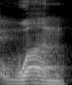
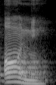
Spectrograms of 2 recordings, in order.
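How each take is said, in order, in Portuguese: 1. Começa com som de 'w'. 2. Começa com vogal, lida como em português. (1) "A pronúncia de um é one" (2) "As pessoas pronunciam on"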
